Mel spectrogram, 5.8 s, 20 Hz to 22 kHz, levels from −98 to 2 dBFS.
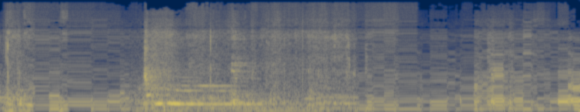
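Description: A recording of everyday sounds that picks up a robotic sound from repeated short buffers twice: from 0.31 to 1.32 s and again from 3.6 s to the end. Both stretches carry a rigid, metallic buzz at 100 Hz, likely from the playback repeating a 10 ms slice while fresh audio is skipped. In the first stretch nearly everything is repeats; in the second most of it is, so a bit more real sound leaks through.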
